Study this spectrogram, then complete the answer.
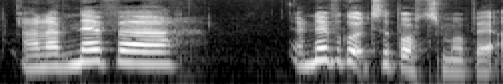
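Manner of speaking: usual speaking voice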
